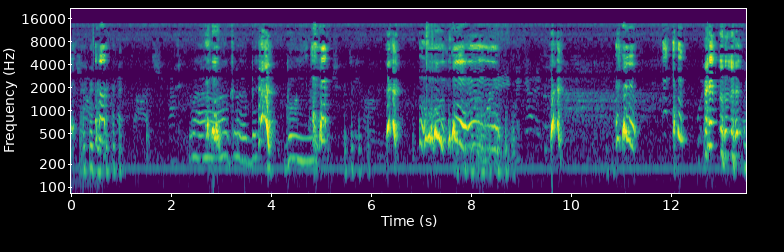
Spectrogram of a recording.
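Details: Happy, silly baby hiccuping: short, sudden voiced hiccups among giggles and babbling, with a steady low hum in the background.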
